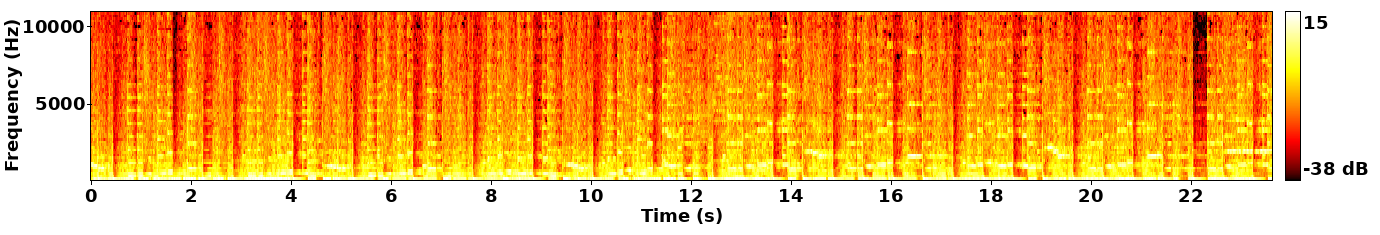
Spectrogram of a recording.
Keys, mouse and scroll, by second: 1.2 click, 12.2 ctrl+t, 13.5 click, 18.4 Return, 19.6 ctrl+s, 20.9 click.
